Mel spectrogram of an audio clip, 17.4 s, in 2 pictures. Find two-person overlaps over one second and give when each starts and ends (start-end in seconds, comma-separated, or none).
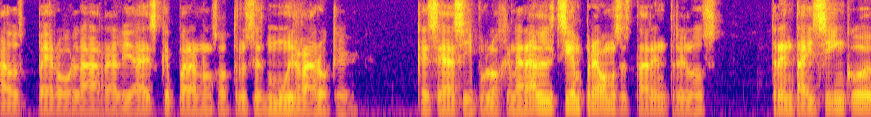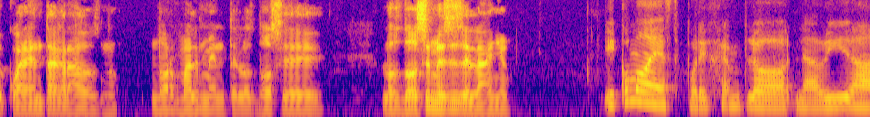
none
